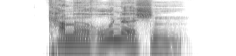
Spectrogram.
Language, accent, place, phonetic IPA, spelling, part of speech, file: German, Germany, Berlin, [ˈkaməʁuːnɪʃn̩], kamerunischen, adjective, De-kamerunischen.ogg
- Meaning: inflection of kamerunisch: 1. strong genitive masculine/neuter singular 2. weak/mixed genitive/dative all-gender singular 3. strong/weak/mixed accusative masculine singular 4. strong dative plural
